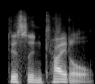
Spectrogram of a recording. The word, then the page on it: disentitle: American English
